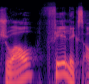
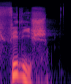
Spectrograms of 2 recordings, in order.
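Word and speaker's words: João Félix: Wichtig, Jungs, Mädels, der Mann wird Joao Felix ausgesprochen, nicht Filisch. Felix.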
